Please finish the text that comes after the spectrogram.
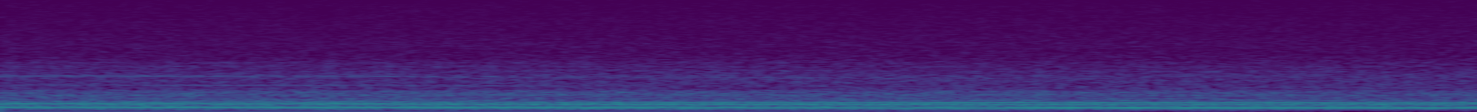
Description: Secondary air pump problem, rpm dropping, vibrations and shakings furing SAP is working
